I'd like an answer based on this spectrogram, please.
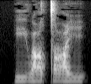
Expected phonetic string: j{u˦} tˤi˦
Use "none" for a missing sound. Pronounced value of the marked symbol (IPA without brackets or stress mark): u˦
